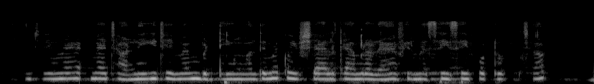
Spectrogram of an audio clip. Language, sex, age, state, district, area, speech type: Dogri, female, 18-30, Jammu and Kashmir, Kathua, rural, spontaneous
